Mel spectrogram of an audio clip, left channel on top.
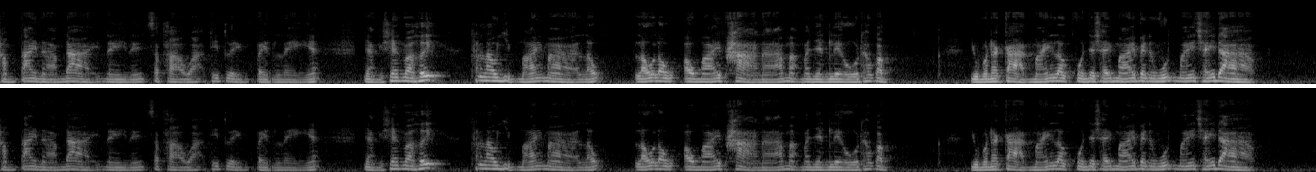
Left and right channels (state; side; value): quieter; right; 5.2 dB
